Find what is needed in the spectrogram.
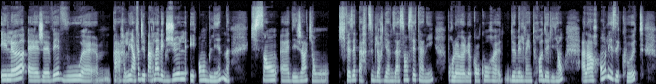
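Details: Adult woman speaking French; normal speech.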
